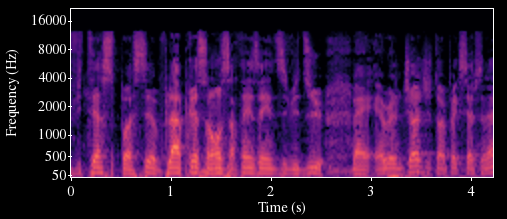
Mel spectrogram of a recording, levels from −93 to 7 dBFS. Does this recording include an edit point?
yes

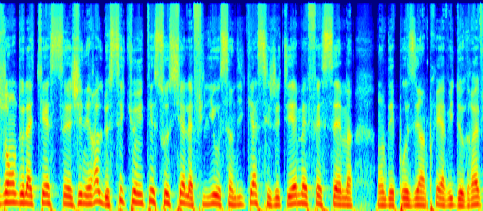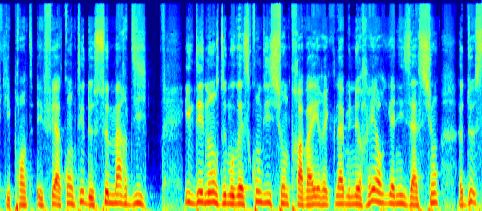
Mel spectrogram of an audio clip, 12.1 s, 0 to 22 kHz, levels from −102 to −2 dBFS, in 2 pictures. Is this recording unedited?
yes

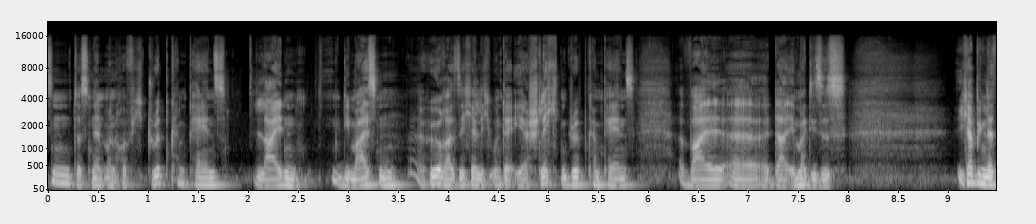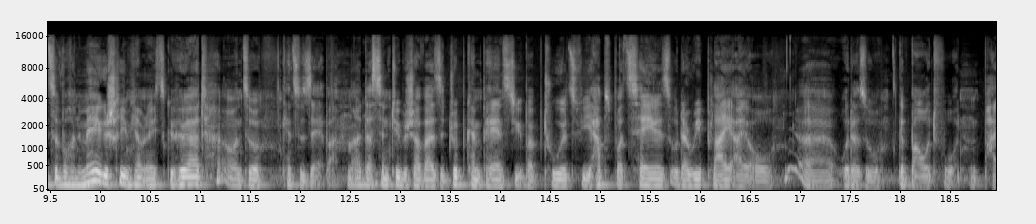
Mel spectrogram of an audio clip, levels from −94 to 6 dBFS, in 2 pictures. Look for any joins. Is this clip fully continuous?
no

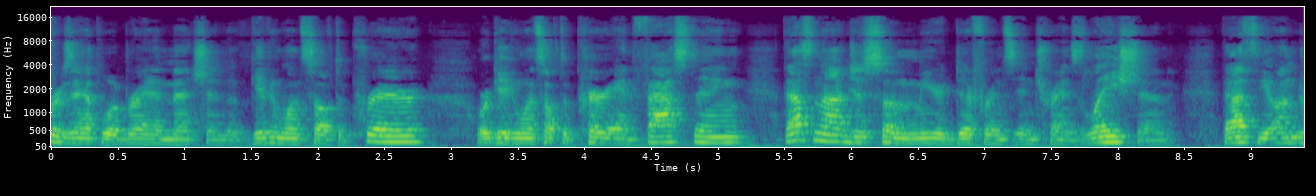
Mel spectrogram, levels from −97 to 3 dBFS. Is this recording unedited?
yes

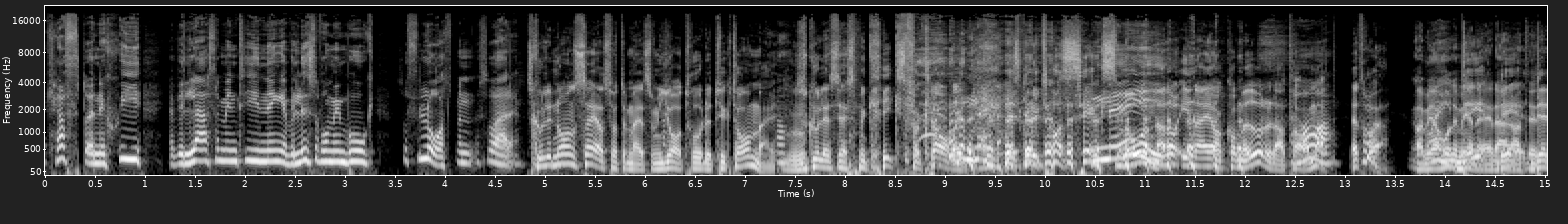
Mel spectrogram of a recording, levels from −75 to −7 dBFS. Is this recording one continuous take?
yes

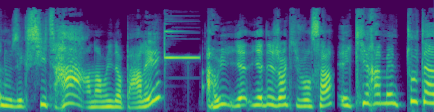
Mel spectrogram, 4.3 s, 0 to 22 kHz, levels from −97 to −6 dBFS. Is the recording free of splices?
no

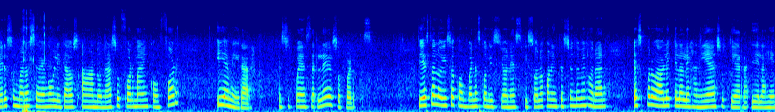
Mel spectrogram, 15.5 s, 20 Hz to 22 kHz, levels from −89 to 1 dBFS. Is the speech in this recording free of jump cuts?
no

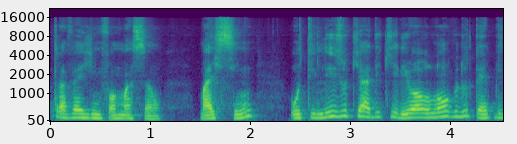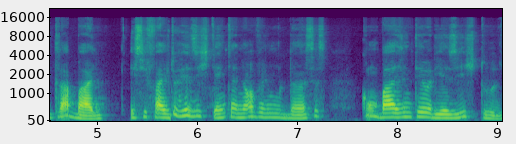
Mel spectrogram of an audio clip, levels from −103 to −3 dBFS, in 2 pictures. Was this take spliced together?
yes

